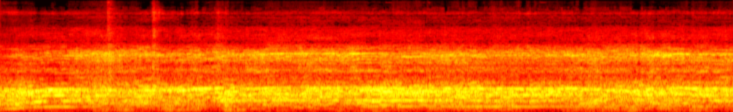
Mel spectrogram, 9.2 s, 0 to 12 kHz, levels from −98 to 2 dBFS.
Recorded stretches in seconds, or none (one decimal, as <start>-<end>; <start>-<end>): none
